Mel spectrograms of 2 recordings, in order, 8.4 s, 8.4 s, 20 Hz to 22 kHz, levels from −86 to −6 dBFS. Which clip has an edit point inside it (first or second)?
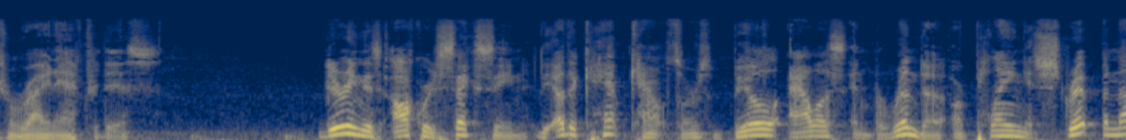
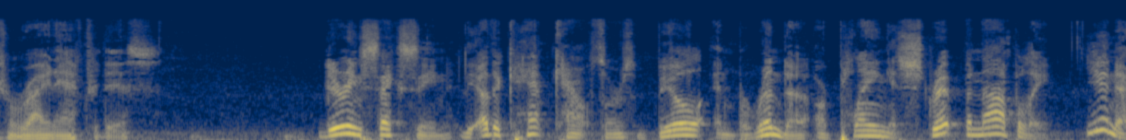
second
